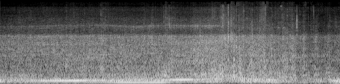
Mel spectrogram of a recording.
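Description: A Ford 6.7 Powerstroke diesel truck engine roars loud and close off-road, a steady heavy drone that swells and sags slightly as it revs under load, with no talk.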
